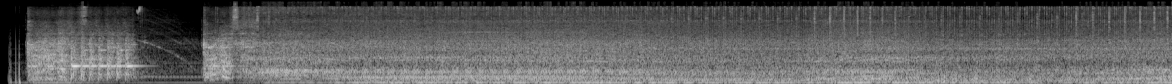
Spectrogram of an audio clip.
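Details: 2007 Ford Expedition: engine runs with low hum and a wavering, droning tone; noise absent in Park, starts when shifted into Drive, definitely from driver side; source unidentified.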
